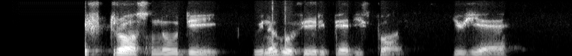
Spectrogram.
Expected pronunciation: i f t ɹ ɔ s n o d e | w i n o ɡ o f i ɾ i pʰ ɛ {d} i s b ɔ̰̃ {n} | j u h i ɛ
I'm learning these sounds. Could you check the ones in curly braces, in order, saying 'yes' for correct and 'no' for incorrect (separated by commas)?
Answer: yes, yes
